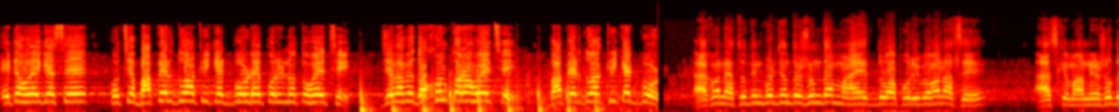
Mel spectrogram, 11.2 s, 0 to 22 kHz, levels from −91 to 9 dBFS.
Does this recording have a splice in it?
yes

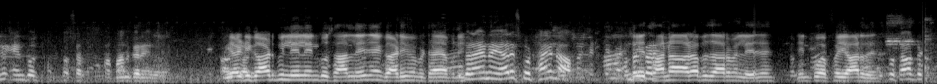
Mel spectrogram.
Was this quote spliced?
no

